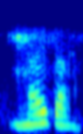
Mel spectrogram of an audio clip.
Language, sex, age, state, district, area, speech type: Marathi, female, 30-45, Maharashtra, Washim, rural, conversation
